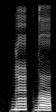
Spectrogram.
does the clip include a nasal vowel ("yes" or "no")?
yes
